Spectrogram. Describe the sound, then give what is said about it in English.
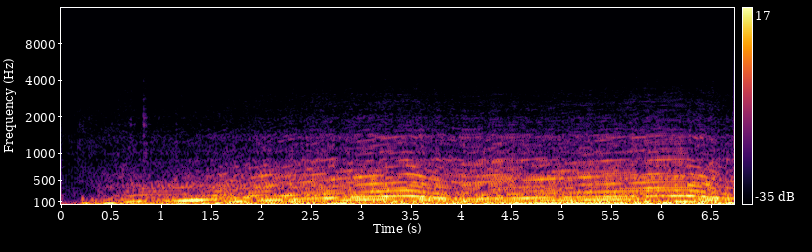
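A car accelerating hard from a stop, its engine revving loud and climbing steadily in pitch, dropping briefly around a gear change, then rising again with a deep, continuous roar and no talk. “I'm not going to do a power brake. I'm just going to lift and hit the throttle.”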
